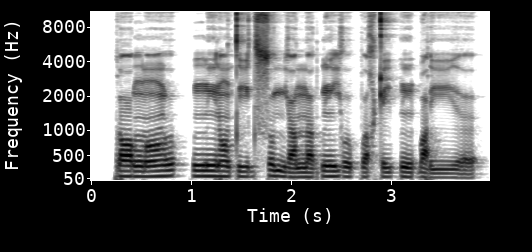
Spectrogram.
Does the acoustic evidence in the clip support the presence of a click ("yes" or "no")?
no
